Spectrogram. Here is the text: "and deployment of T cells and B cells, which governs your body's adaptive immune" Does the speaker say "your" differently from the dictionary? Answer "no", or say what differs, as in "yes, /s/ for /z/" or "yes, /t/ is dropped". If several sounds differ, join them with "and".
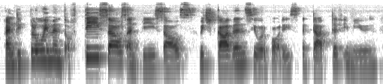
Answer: no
